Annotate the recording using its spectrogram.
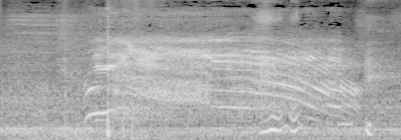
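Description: Spirit Halloween 'Sitting Scarecrow' animatronic going off: a loud, high-pitched shriek starting about a second in and sliding down in pitch for about three seconds, with a lower growling voice under its end.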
